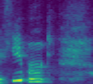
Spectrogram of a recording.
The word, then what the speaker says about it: Herbert: You say it like you're saying hello to Ernie's roommate. You say Herbert.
